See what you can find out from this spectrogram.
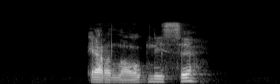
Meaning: nominative/accusative/genitive plural of Erlaubnis
- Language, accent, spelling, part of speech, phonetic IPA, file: German, Austria, Erlaubnisse, noun, [ɛɐ̯ˈlaʊ̯pnɪsə], De-at-Erlaubnisse.ogg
